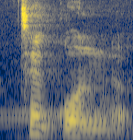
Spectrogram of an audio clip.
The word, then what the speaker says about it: taekwondo: Tekondo. Yeah, cuz I say taekwondo.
